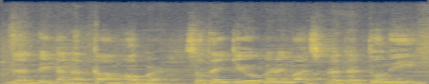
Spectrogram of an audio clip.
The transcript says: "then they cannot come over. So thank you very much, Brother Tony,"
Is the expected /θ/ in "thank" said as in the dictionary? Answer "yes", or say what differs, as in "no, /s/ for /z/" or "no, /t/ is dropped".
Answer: no, /t/ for /θ/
